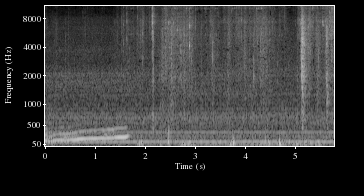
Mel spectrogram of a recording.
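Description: A drawn-out, rising hum from a woman's voice for the first second and a half, then metal costume jewelry clinking and rattling as pieces are handled and sorted, with a sharper clatter about five seconds in.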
